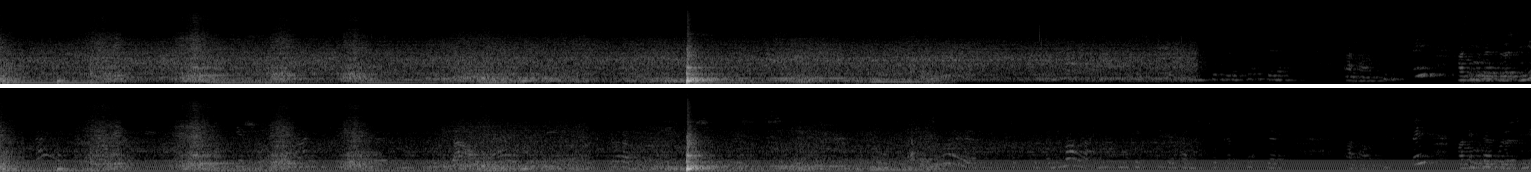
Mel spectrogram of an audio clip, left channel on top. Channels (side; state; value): right; noise; hum, 8 dB below the sound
